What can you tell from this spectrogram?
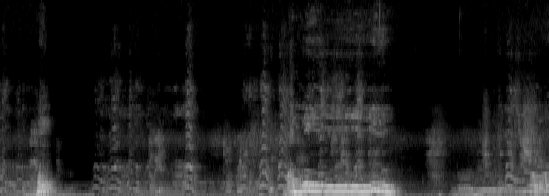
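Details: Dog howling along to a howl recording; a brief sharp yelp, a run of softer wavering howls from the playback, then a loud steady howl held for two seconds, followed by a rising howl at the end.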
